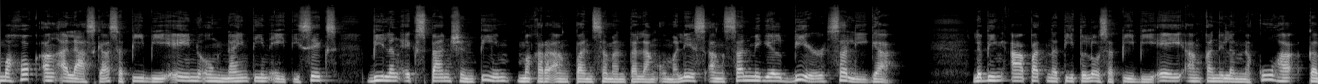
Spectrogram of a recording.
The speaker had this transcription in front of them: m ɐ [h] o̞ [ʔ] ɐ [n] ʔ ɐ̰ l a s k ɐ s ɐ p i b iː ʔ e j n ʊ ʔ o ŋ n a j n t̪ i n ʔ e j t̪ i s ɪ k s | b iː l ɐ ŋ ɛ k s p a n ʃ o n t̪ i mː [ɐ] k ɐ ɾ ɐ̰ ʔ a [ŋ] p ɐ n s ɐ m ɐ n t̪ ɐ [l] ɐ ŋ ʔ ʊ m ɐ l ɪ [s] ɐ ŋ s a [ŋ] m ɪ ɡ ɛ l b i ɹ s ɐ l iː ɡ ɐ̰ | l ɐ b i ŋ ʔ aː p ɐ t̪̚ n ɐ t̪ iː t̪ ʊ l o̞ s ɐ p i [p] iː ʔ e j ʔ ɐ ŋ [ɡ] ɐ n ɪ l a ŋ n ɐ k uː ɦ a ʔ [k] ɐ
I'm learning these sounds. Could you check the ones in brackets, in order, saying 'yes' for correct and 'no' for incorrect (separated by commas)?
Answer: yes, no, no, yes, yes, yes, yes, no, no, no, yes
